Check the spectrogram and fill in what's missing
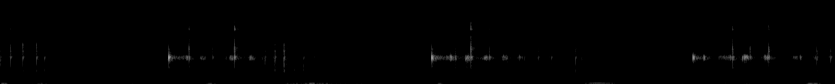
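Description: A wooden stick taps and rubs across the head and body of a hand-sized, hollow, carved wooden frog guiro. Four bursts of quick, dry, hollow clicks and short rasps are heard, with a woody tone near 1.3 kHz, a few bright ticks, and quiet pauses in between.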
